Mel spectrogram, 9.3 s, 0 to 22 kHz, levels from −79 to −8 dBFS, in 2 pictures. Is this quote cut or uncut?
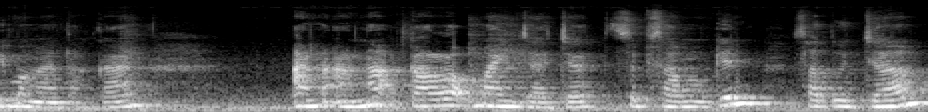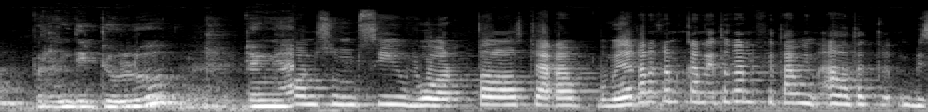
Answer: cut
